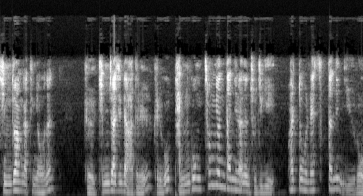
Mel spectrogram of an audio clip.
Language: Korean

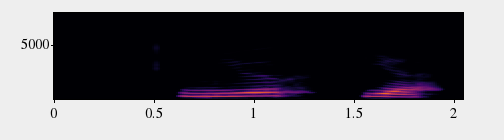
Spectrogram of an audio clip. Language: Icelandic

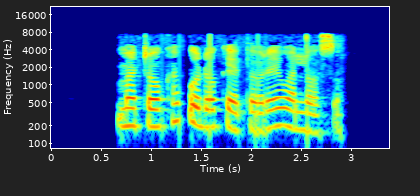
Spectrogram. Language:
Luo (Kenya and Tanzania)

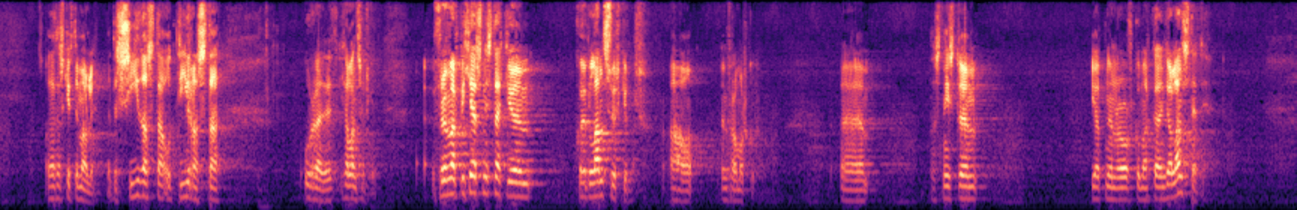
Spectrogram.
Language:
Icelandic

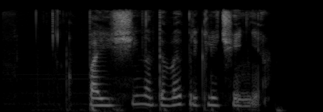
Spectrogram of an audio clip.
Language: Russian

